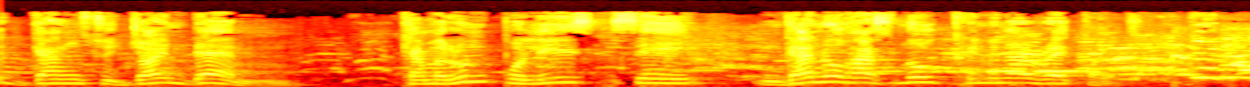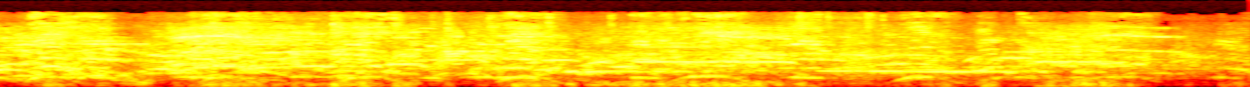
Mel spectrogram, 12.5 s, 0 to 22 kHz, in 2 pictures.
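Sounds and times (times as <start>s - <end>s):
large crowd chattering loudly at a viewing spot: 0.0s - 12.4s
speech: 0.2s - 1.4s, 2.0s - 7.6s
raised shouts in a crowd: 3.3s - 12.4s.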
